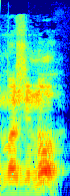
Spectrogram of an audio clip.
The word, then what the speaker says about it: Maginot: The Maginot.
